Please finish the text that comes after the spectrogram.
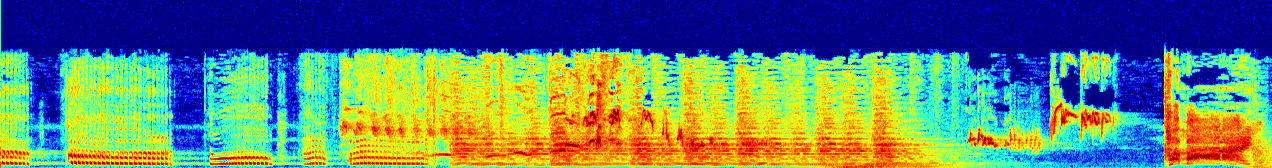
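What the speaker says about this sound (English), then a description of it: "Okay, now what? Bird calls!" Bird calls in an animated cartoon scene: a run of gobbling, fowl-like chirps and warbling tweets, some of them sweeping in pitch, sounding close and bright and broken by short pauses.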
